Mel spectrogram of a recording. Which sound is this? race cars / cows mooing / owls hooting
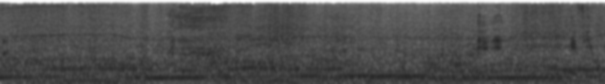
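race cars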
